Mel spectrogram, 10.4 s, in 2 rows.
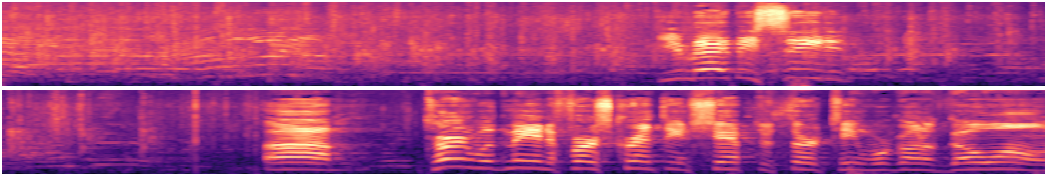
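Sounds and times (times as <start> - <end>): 
audience applause on Valentine's Day: 0.0 - 6.1
speech: 3.3 - 4.4, 6.5 - 10.4.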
